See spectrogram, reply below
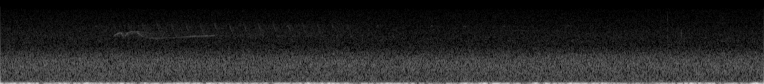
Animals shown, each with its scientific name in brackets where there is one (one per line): Eastern Wood-Pewee (Contopus virens)
Chipping Sparrow (Spizella passerina)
